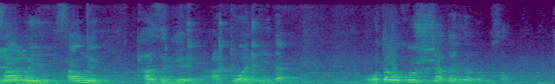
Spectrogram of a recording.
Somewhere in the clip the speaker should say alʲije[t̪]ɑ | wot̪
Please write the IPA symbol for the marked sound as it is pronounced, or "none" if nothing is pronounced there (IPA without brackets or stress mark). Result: d̪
